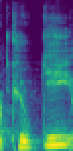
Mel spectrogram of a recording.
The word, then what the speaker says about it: Kouki: the s14a or the S14 Ki or cookie or Ki however you want to pronounce it in fora Horizon 3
